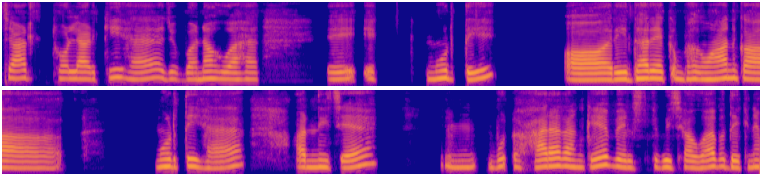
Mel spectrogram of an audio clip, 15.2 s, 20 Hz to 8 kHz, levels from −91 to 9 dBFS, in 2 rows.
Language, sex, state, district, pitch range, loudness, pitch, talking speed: Magahi, female, Bihar, Gaya, 195-220 Hz, -21 LUFS, 200 Hz, 120 wpm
